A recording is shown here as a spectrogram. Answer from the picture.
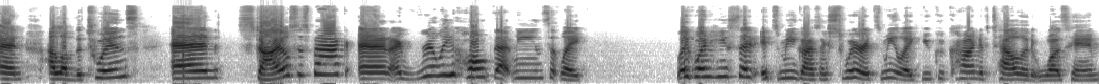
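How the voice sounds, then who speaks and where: The voice is raised and projected, with an animated, bright, sharp tone. Its loudness swings a lot, and its pitch swings very widely. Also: woman, high pitch for a woman, fairly slow pace. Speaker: TV reaction vlogger. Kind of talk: TV episode reaction.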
